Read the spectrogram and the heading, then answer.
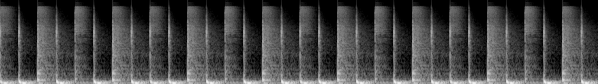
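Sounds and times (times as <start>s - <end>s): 
rock music loop: 0.0s - 5.9s.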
